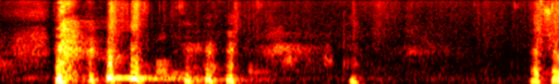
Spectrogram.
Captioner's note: laughs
